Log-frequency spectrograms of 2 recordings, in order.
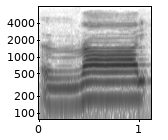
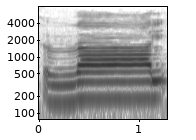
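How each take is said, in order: No difference in how they are said.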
